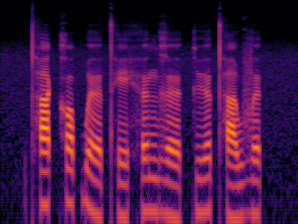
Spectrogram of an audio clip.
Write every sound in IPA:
t̪ʰa˦˥k̚xɔ˦˥p̚wəː˨˩t̪ʰe˨˩ hə˧ŋɣəː˨˩kɨ˧˥ə̯ t̪ʰa˧˥wvə˦˥k̚

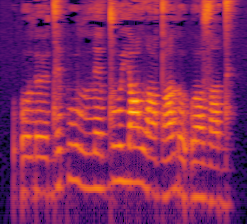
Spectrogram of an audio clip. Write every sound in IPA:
ʔʊ˨lɾøː˨de˦ pu˦ lːe˨ldʊː˦ jɑ˦lðˤa˨ dˤa˨˦lɾʊ˨ʔʊː˨ zˤe˨d

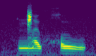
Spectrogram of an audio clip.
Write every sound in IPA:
ŋ͡ǁæxʷχu

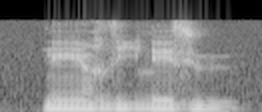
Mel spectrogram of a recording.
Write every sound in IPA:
ɾẽː˧ʁzi˧le˧ zʉ˨

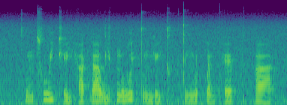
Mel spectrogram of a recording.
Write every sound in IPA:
kʷʰɐ˧mt͡sʰuː˥jkʰe˨jhaː˨k̚ laː˨wjɪ˨˥k̚ŋo˨˥wlɪ˨˥k̚ t̪ʊ˨ŋje˨˥j kʰʊ˨˥k̚t̪ɪ˨ŋ lʊ˥k̚ lɐ˨mpʰɛː˧p̚fɪ˨˥k̚ paː˨k̚

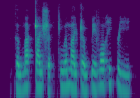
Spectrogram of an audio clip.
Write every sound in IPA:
kə˨˩˨wma˦˥k̚ ʈa˧jʂə˨˩k̚ cu˧˥ə̯ma˧˥jʈə˨˩˦w ɓe˨˩˦vɔ˧hi˦˥k̚ɹi˨˩

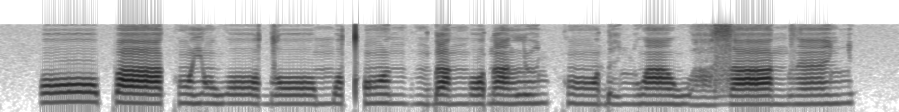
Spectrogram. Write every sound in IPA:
ɔː paːkɔ̃jɔ̃wɔː dɔːmɔ tʼɔ̃ə̯ŋɔ̤ŋɗa ŋɔɗã lʉʎkɔ̃ːɗɛ̤ʎwãː wa̤ zaːŋzɛ̃ːʎ

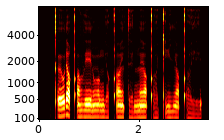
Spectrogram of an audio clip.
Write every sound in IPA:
kʼəo̯ɾɛqʼə̃ ve ɾũo̯ŋe̤qʼẽtɛ̤ nɛ̃qʼe̤kʼi jẽqʼe̤

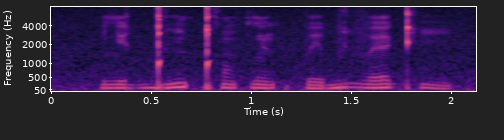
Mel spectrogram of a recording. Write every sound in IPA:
lʲɛɡ͡ǃĩǃʰɔ̃k lʲɔ̃kpebi βɛkʰi

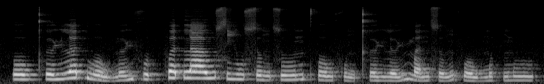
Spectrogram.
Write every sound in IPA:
o˨wkʰɵ˨˧ɥlɐ˥t̚ wo˨˩w mɵ˨˥ɥfʊ˨˥k̚ fɐ˥t̚laː˥wsiː˧w sʊ˨ŋsuː˨˧npʰo˨w fʊ˨˩ŋkʰɵ˨ɥlɵ˨˥ɥ mɐ˨˧nsʊ˨˥ŋfo˨wmʊ˧k̚ muː˧

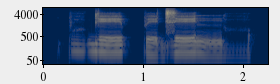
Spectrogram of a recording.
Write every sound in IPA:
pɔ̤˦ ɡeː˧pːe˨d͡zeː˧ nːɔ̤˨

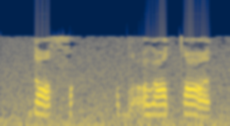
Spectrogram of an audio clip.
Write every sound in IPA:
ɾɨsˤ | dˤḛwʉtˤɐ

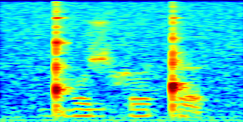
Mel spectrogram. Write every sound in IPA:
ɡ͡ǃoʒ hɤǃœ

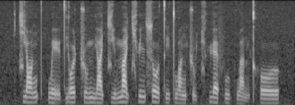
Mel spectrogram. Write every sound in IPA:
t͡ɕjɑ˨˦ŋ pʰwḛ˨˩ɪ̯t̪jo˦ʊ̯ ʈ͡ʂu˨˦n̪jä˨˦t͡ɕi˨˦ mä˥˨t͡ɕʰy˦nso˥˨ʊ̯ t̪i˨˦ t̪wɑ˨˦ŋʈ͡ʂṵ˨˩t͡ɕʰɥɛ˥˨ fu˨˦kwa̰˨˩n kʰo˦ʊ̯

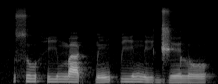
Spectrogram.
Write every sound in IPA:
su˦ hi˦ ma˦˨ k͡pĩ˨˦k͡pi˦ni˧ d͡ʒe˦lo˦

